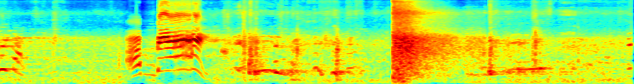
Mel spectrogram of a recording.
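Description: Two sharp Diwali firecracker bangs burst out nearby, about two seconds apart, amid market street noise and people chattering and shouting.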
